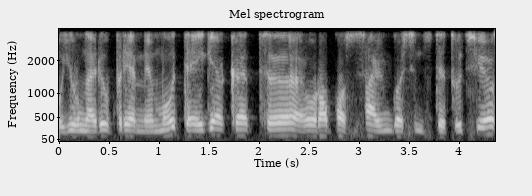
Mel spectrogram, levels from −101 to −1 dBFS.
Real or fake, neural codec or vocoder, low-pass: real; none; 3.6 kHz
